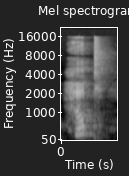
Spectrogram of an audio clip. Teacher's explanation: the initial sound in the english word hat is an example of a glottal sound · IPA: [h]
